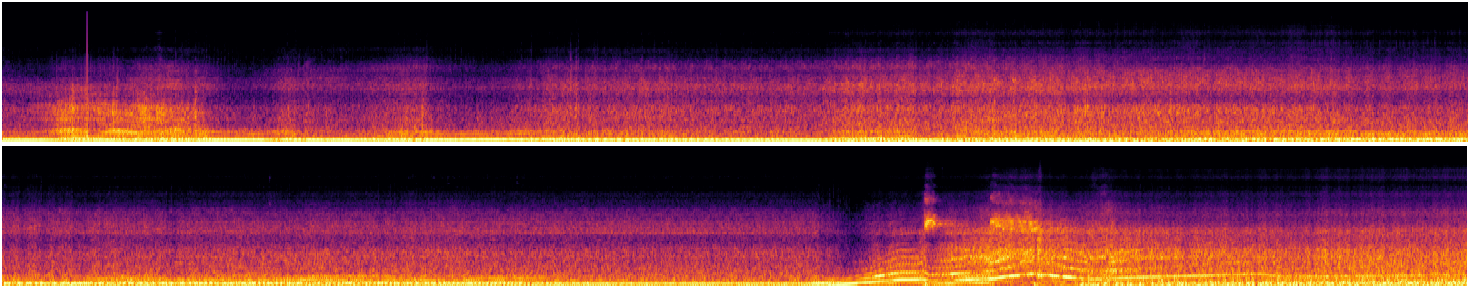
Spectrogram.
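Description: A drag car's engine running at low speed through the staging lanes, then launching: about three-quarters of the way through, the revs climb sharply, dropping back at each quick upshift and climbing again as the car accelerates hard down the quarter mile. Wind rushes over the microphone throughout.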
